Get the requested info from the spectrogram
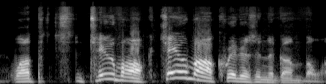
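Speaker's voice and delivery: ordinary delivery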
